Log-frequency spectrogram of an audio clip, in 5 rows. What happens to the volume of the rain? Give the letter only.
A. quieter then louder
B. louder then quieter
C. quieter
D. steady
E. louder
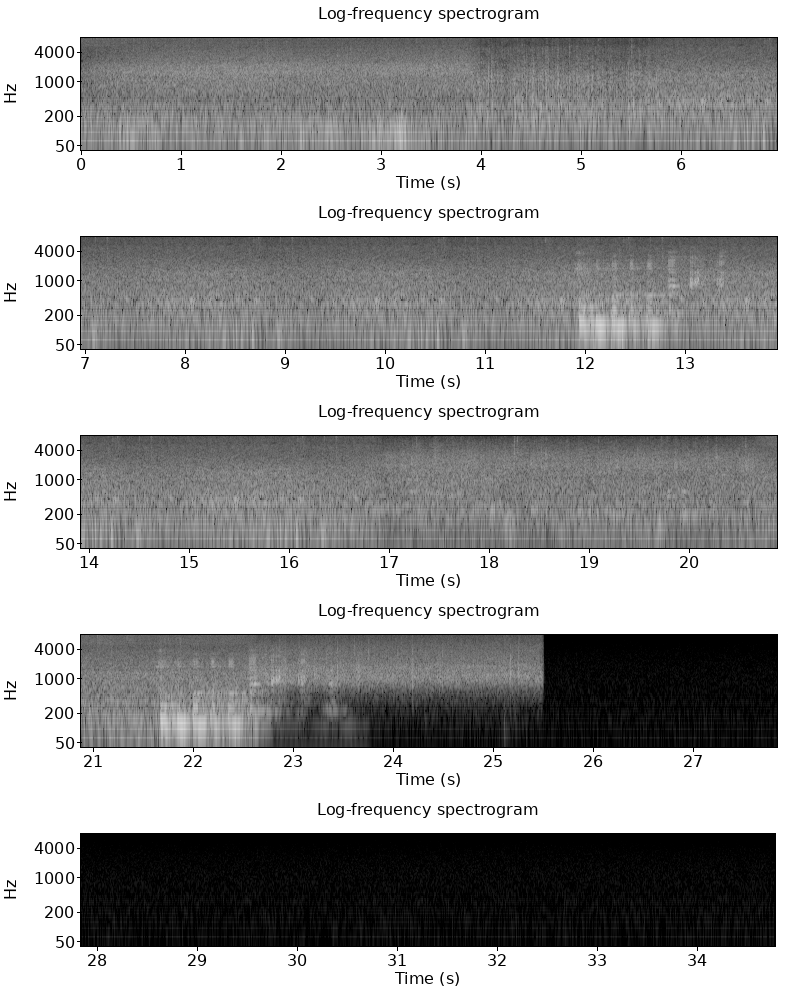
D.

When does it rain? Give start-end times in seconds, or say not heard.
0.0-25.6.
